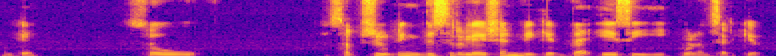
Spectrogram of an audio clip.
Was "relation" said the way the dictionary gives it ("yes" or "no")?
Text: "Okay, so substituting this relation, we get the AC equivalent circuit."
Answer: yes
